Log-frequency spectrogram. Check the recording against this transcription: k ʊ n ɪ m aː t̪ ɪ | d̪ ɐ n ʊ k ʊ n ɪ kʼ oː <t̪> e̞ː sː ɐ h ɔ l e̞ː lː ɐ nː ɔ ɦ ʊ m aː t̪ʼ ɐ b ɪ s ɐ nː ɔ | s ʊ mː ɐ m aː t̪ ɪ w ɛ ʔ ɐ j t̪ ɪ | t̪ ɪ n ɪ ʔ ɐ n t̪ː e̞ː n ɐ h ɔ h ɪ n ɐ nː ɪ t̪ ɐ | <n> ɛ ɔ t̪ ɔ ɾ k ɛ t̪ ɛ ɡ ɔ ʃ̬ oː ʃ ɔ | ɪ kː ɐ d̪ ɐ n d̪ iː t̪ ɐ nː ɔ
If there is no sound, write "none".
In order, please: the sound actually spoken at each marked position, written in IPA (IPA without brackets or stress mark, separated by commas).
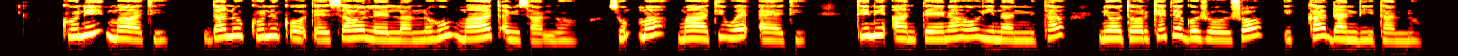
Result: t̪ʼ, n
